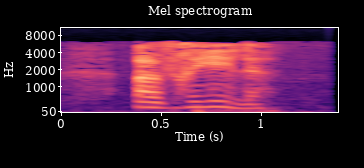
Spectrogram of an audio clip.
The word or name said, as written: avril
